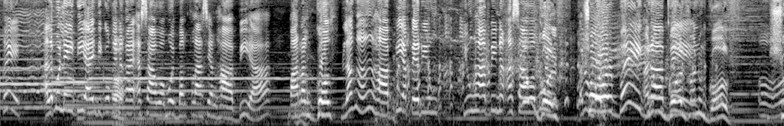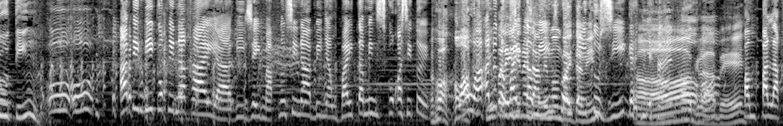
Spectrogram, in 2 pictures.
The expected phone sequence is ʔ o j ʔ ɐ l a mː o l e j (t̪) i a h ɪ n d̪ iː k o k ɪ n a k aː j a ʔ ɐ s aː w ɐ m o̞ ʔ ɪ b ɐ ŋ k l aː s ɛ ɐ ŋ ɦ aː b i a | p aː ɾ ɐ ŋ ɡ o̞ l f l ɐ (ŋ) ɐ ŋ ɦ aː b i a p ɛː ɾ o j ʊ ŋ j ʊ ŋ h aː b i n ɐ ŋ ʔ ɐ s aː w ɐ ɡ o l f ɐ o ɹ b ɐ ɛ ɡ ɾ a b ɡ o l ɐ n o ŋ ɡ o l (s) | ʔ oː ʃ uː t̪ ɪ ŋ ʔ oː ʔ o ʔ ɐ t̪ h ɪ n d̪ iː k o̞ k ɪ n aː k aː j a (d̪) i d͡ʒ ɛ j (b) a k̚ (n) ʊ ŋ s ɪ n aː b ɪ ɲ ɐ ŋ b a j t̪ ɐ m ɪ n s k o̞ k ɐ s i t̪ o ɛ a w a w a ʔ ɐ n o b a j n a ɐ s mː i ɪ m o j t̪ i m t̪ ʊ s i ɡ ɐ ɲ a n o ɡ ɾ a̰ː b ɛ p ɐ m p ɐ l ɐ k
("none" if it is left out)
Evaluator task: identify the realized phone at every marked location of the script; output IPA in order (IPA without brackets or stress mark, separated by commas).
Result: d̪, ŋ, f, d̪, m, n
